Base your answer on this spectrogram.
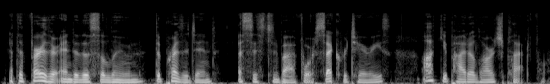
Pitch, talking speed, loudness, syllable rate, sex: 115 Hz, 185 wpm, -21 LUFS, 6.3 syllables/s, male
